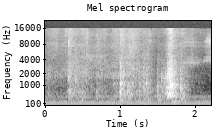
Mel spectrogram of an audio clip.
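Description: Faint handling of a nylon hunting bag's side pocket: short spells of fabric rustling and zipping, about a second in and again shortly before the end, over a steady low room hum.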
